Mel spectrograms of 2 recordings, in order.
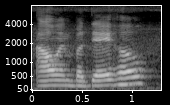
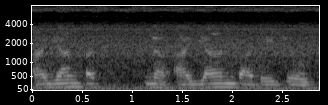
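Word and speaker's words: Ayanbadejo: I don't want to mispronounce it. If I am, I'm sorry. Femi Alimbadejo. Is that correct? Ayan Badejo.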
